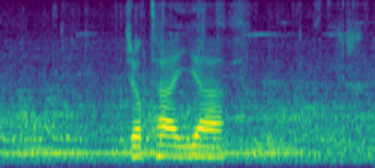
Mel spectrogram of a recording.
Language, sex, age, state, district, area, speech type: Dogri, male, 18-30, Jammu and Kashmir, Udhampur, rural, spontaneous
